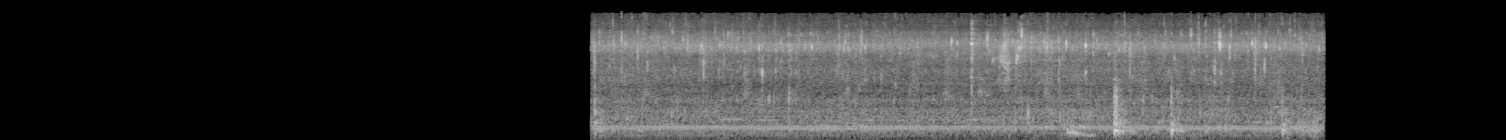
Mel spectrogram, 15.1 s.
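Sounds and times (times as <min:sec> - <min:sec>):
faint steady hum: 0:05.9 - 0:13.2
fritters deep-frying in oil: 0:05.9 - 0:13.3.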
